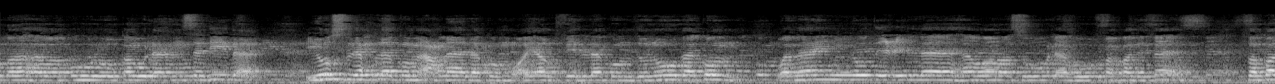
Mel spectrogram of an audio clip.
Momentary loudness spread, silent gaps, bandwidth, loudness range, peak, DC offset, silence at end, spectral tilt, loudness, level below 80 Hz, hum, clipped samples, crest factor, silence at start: 6 LU; none; 11.5 kHz; 2 LU; -2 dBFS; under 0.1%; 0 s; -6 dB/octave; -15 LUFS; -42 dBFS; none; under 0.1%; 14 dB; 0 s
